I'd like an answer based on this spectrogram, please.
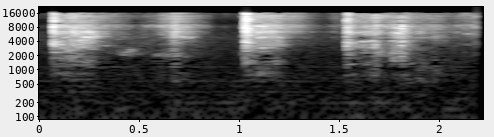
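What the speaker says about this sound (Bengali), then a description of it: "চালের সাথে একটু নেড়ে ছেড়ে ভেজে নেব" Raw rice and nuts being stirred and dry-fried in a pan, a spoon scraping through the grains in three or four long rasping strokes with short pauses between, close and clear.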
